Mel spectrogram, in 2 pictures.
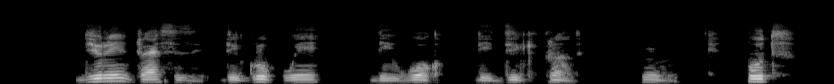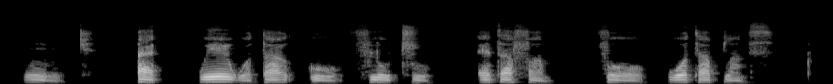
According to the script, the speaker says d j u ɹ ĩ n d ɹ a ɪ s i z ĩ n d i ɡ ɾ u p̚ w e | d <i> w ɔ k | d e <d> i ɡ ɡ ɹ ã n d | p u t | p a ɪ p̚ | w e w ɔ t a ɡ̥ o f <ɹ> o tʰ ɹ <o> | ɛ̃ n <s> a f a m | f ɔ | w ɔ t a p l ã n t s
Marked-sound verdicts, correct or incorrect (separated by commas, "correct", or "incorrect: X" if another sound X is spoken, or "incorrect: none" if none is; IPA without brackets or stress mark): incorrect: e, correct, incorrect: l, incorrect: u, incorrect: t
